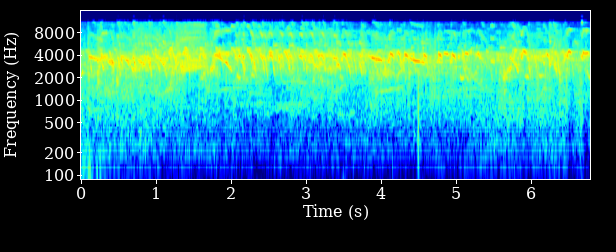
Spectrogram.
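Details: Dawn chorus of many birds at daybreak in Zapotitlan de Mendez, Puebla: a dense, unbroken wash of high chirps, trills and short whistles overlapping throughout, with no single singer standing out.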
